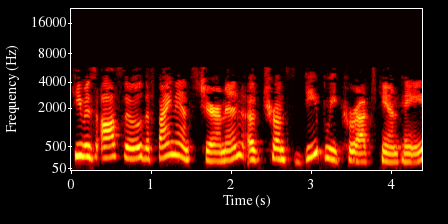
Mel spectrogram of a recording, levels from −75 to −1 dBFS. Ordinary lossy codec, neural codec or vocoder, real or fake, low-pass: MP3, 24 kbps; codec, 44.1 kHz, 3.4 kbps, Pupu-Codec; fake; 7.2 kHz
